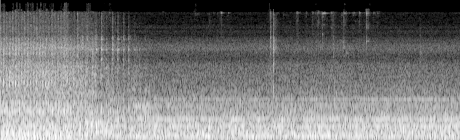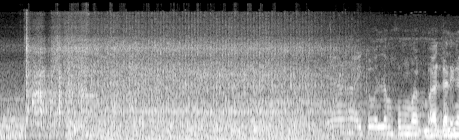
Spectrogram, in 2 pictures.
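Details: Diesel engine that had been struggling to start, heard after the repair: it settles into a steady, even low rumble with no misses or knocks; healthy, normal idle.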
